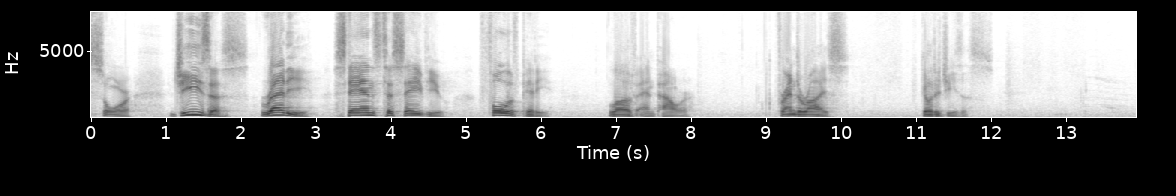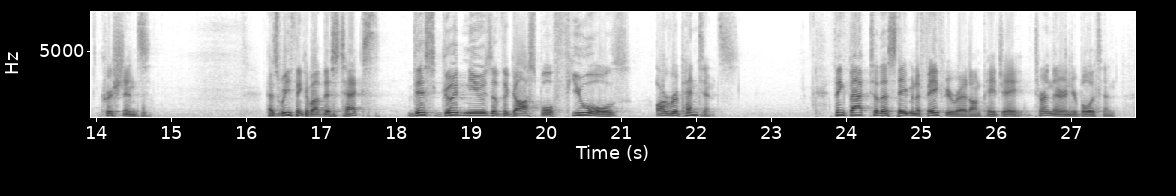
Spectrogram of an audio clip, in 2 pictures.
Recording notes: At Covenant Hope Church in Dubai, UAE.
